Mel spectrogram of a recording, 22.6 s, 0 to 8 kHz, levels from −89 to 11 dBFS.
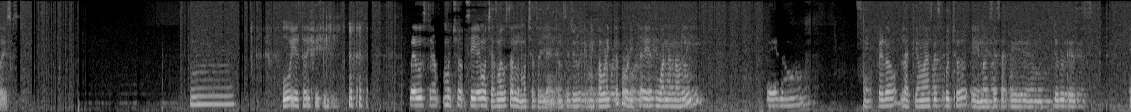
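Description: A delayed copy of the speech trails behind it at 0.92–1.01 s, 3.74–4.00 s, 4.96–8.08 s, 8.74–9.35 s and 10.34–16.43 s, about 140 ms late. This is echo leak, likely a far-end loudspeaker whose echo canceller failed to remove it. It is faint at first, then only about 10 dB below the speech from 10.34 s. At 15.55–15.77 s the background is gated by the echo canceller, dipping by up to about 40 dB for roughly a fifth of a second before returning. The echo returns at 18.62–22.55 s, now about 157 ms behind and again only about 10 dB down.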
